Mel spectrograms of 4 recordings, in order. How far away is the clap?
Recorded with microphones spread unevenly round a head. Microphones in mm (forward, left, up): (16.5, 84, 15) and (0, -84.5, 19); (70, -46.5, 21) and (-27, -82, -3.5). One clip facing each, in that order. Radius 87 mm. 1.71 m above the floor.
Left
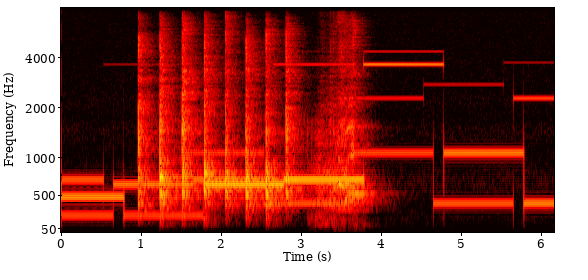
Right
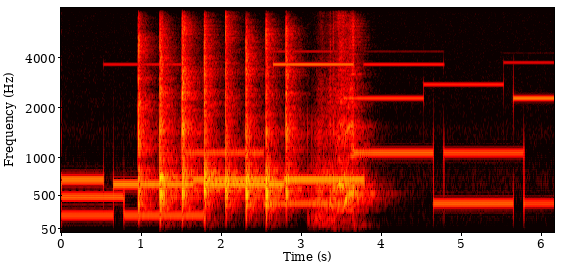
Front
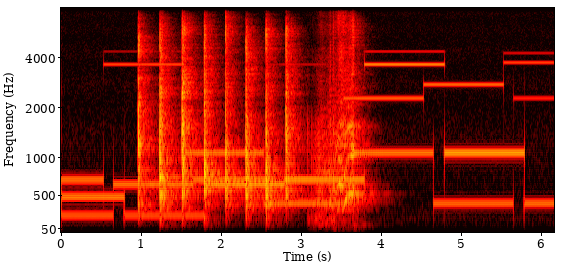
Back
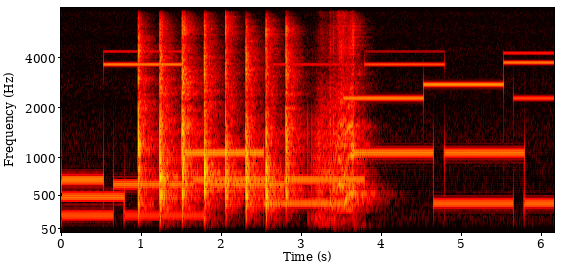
About 0.9 m.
